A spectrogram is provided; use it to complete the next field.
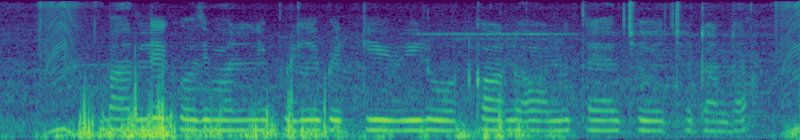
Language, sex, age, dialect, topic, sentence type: Telugu, female, 18-24, Central/Coastal, agriculture, statement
